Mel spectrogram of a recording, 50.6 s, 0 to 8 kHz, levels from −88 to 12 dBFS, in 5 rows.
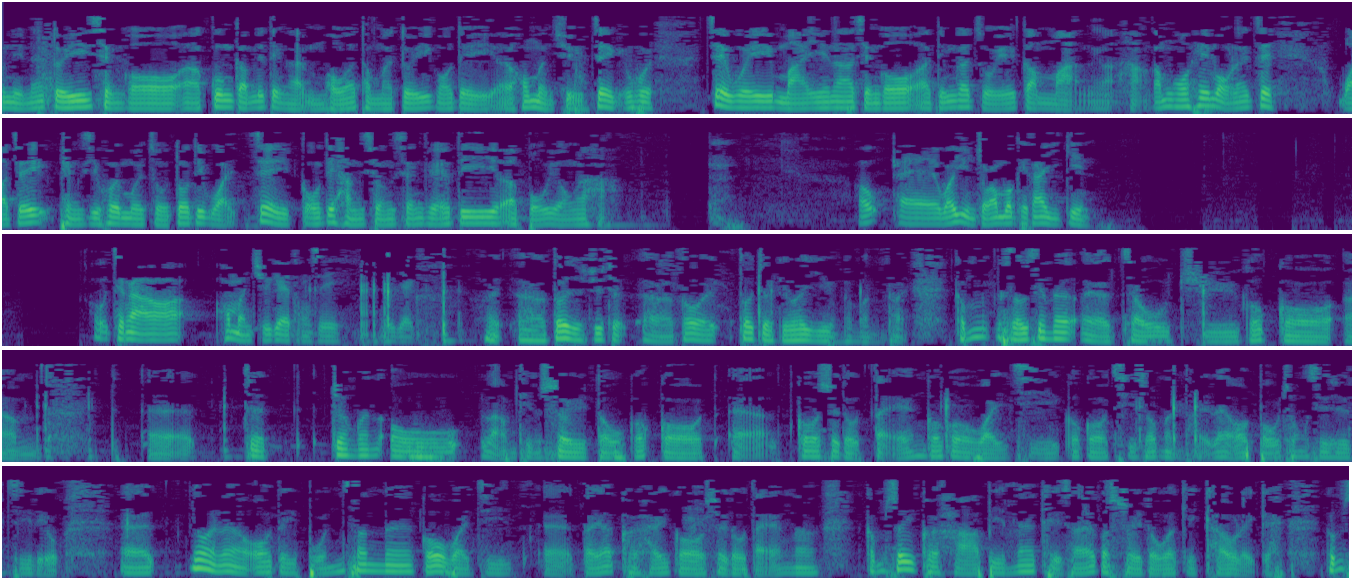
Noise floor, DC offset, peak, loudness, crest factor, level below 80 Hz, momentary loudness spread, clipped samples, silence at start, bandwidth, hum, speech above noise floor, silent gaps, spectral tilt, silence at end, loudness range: -76 dBFS; under 0.1%; -2 dBFS; -26 LUFS; 22 dB; -42 dBFS; 13 LU; under 0.1%; 0 s; 5.8 kHz; none; 51 dB; none; -11.5 dB/octave; 0 s; 7 LU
